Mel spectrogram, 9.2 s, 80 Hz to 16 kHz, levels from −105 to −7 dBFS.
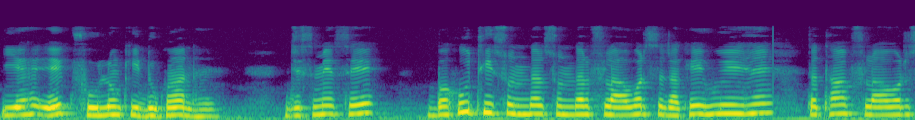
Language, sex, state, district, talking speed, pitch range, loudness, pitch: Hindi, male, Uttar Pradesh, Hamirpur, 125 wpm, 185-220 Hz, -16 LUFS, 205 Hz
